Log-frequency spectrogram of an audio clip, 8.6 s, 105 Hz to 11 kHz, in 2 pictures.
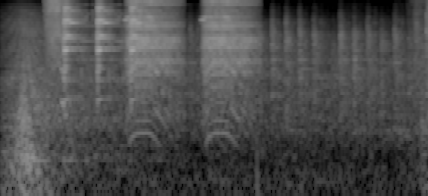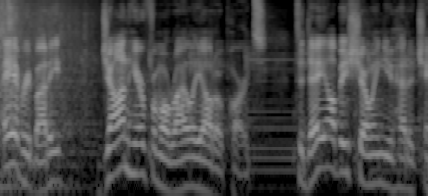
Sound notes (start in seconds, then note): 0.4 mechanical SFX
